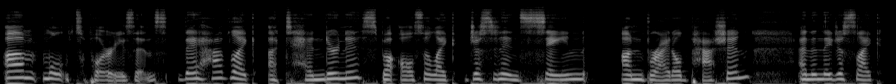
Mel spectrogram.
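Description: A woman's voice: on the high side, measured pace, fairly bright tone, clear, resonant tone, no room sound. A woman co-hosting a podcast, chatting casually with lots of laughter and rambling, enthusiastic explanations. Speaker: podcast co-host. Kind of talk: casual chat.

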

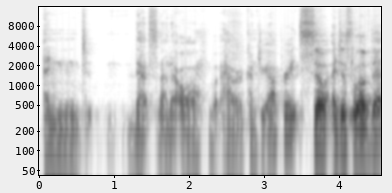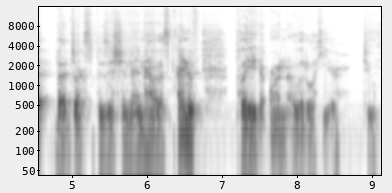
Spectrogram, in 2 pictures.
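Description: A man's voice: sits low, normal speed, gravelly, mellow, breathy edge. A man co-hosting a podcast in casual chat, thoughtful and talky, with dry sarcastic asides. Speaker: podcast co-host.

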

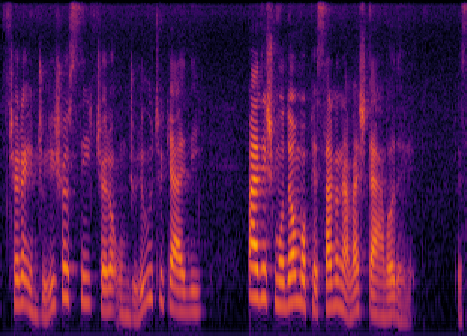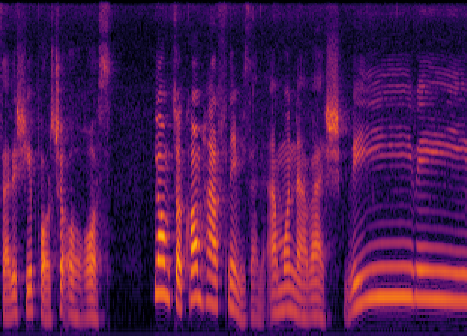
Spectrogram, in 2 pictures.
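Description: A woman's voice: lowish voice, mellow. Woman reading as a rambling, gossipy old housekeeper. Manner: endless rambling complaints with fond endearments. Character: chatty older female housekeeper, gossiping nonstop.

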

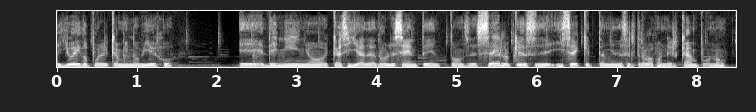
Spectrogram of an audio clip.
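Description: A man's voice: a little high, dark tone. A young man with a Bolivian Spanish accent, telling a personal story in a rambling, casual way, with many fillers and tag questions. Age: young adult. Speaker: young historian guest.

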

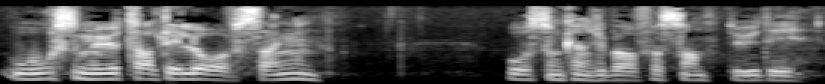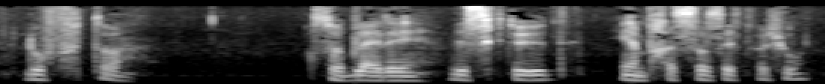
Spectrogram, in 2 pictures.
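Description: A male preacher giving a sermon, retelling a Bible story in a reflective, imaginative way with thoughtful pauses. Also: medium pitch, steady tone, slightly rough, lo-fi sound.

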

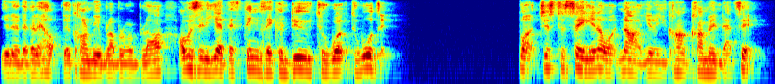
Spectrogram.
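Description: A quick-talking English man with a medium-pitched voice delivers a rambling, opinionated podcast monologue, frequently restarting and repeating his words.

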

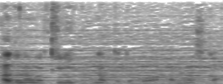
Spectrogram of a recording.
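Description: A man's voice: low voice, lively intonation, fast talker, vocal fry, music in the background. A middle-aged man co-hosting a podcast in casual chat, telling a rambling story with lots of fillers and restarts. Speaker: podcast co-host.

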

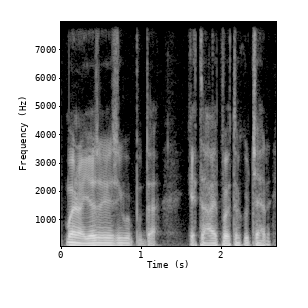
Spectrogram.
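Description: Man, very deep voice, solo podcast host, rambling profane banter, close mic, dry sound. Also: monotone, very fast, dark tone, no room sound. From Colombia. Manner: rambling, profane and joking, often laughing. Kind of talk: casual solo podcast monologue. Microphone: close microphone.

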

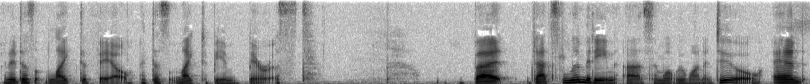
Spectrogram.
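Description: A woman speaks in a notably low voice. She talks earnestly and conversationally, thinking aloud as she reflects in a personal vlog. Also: very animated, measured pace, vocal fry, a little mellow. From California. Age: 50s. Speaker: self-help vlogger.

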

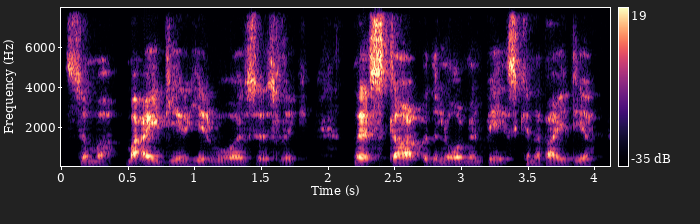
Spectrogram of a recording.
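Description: A man's voice: low voice, flat delivery, brisk, low-quality recording. A man, a comic book creator talking casually and showing his artwork, chatty with dry humor.

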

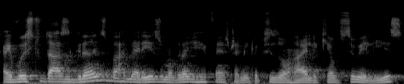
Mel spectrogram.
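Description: A Brazilian man in his thirties, a barber, telling his story as a guest in a casual interview, animated and calling the listener "cara". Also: fairly low pitch, rapid-fire. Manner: animated, fills talk with "cara".

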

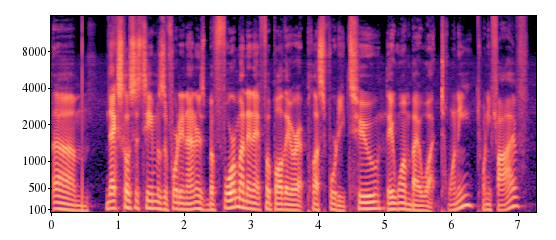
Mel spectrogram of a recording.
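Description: A man hosting a sports podcast in casual, animated chat, laughing often. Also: lowish voice, moderate pace, a little hiss or hum. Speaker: podcast host.

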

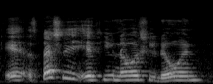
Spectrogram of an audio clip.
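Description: A man in his twenties hosting a casual podcast, animated and hyped, full of slang and exclamations. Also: high-pitched, fairly quick. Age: 20s. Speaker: podcast host.

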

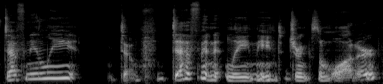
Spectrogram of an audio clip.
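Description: A woman's voice: mid-range voice, expressive, normal speed, husky. A young woman hosting a podcast, chatting casually and laughing often as she rambles, recorded inside a small closet. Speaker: podcast host. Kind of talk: casual chat.

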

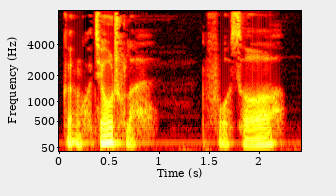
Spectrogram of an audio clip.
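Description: A man with a husky voice voicing a vicious, vengeful male bandit who taunts his old teacher with menace. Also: low-pitched, slow pace, a little mellow, dry recording, studio quality. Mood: menacing.

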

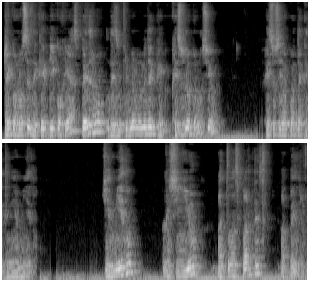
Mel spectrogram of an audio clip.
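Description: A man's voice: mid-range voice, lively intonation, unhurried, long pauses, dark tone. A man preaching a sermon. He talks earnestly, calls his listeners brothers and corrects himself now and then. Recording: echoey room.

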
